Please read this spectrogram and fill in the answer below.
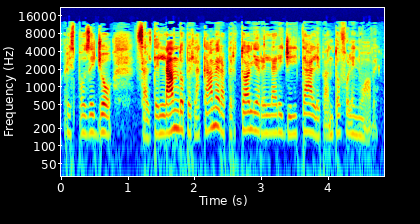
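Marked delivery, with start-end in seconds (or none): none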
